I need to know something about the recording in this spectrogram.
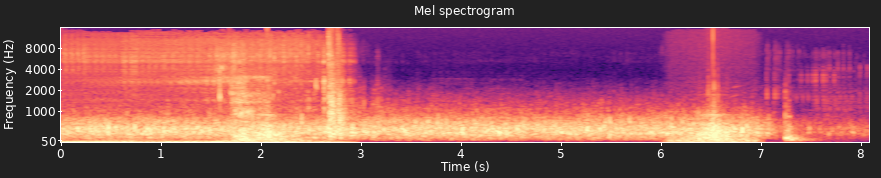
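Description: Water rushes and bubbles in a muffled, underwater way.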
